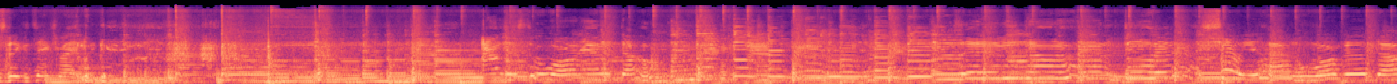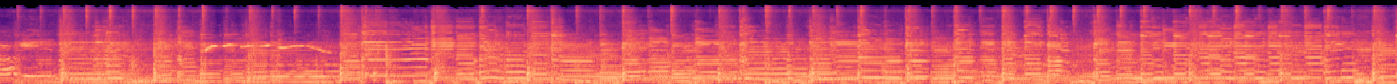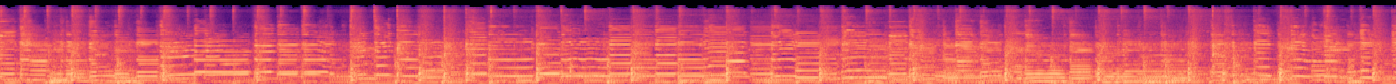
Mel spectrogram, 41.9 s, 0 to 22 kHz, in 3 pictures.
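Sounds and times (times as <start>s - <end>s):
acoustic guitars: 0.0s - 41.9s
drum kit beat: 0.0s - 41.9s.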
